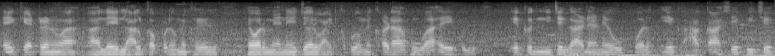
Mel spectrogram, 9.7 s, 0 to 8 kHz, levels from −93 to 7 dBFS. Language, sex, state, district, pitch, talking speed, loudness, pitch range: Hindi, male, Gujarat, Gandhinagar, 120 Hz, 155 wpm, -19 LUFS, 115-120 Hz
